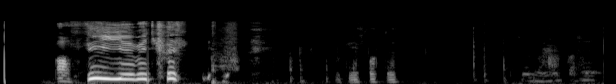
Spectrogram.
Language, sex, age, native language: Icelandic, male, 14, Icelandic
